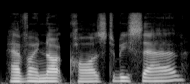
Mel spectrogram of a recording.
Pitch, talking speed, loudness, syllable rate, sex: 150 Hz, 220 wpm, -16 LUFS, 4.8 syllables/s, male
